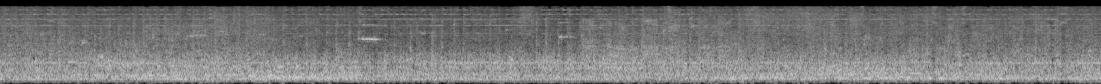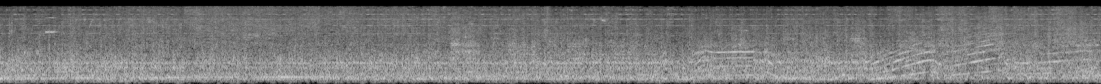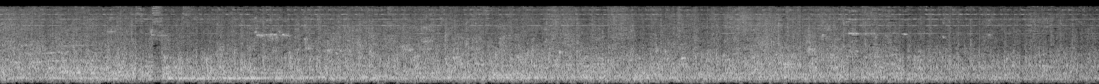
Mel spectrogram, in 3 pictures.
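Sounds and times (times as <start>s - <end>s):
train wheels rushing on rail: 0.0s - 33.0s
wheel clicks over rail joints: 0.0s - 33.0s.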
